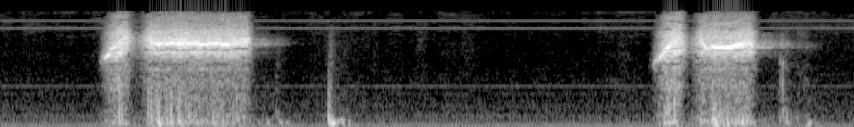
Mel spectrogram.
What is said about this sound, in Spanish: Para usted quizás eso no quiera decir mucho. Pero para mí, ese era el silbido que yo escuchaba cuando yo estaba en Sears, en la hilera de la tecnología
